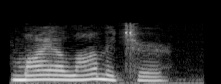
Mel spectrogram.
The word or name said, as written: mileometer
